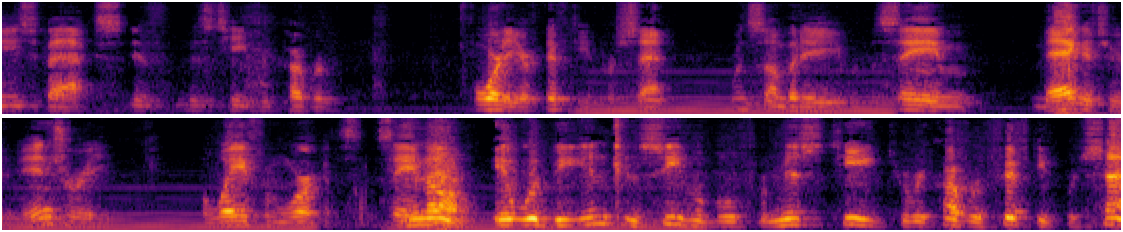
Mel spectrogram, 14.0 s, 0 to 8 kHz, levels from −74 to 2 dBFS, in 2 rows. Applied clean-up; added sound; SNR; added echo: none; Bowed string instrument; 19 dB; none.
